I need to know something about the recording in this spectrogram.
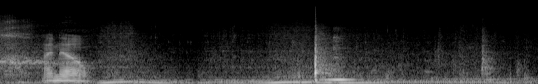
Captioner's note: engine rumbling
